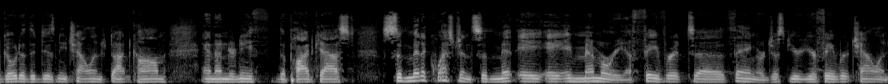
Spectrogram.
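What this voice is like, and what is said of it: Hoarse voice. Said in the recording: “my voice is getting hoarse”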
